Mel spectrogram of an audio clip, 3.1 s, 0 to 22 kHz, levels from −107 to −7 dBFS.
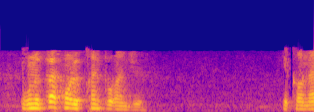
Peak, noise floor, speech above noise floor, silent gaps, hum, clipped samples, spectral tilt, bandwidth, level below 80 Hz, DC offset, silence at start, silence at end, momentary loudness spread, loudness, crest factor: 0 dBFS; -57 dBFS; 38 dB; none; none; under 0.1%; -12.5 dB/octave; 3.8 kHz; -54 dBFS; under 0.1%; 0.2 s; 0 s; 17 LU; -20 LUFS; 22 dB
